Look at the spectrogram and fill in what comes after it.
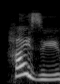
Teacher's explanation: The pronunciation, Haizi, flows with a rising tone followed by a neutral tone, like a child's voice calling out to their parents.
